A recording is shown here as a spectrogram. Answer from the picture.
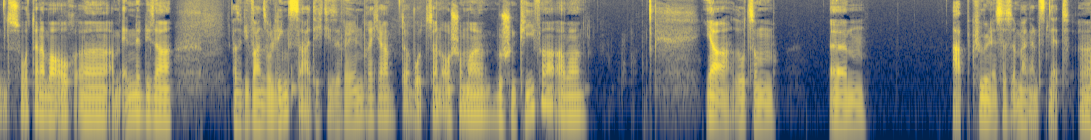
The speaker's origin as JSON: {"language": "German", "region": "Lower Saxony", "country": "Germany", "said": "in Deutschland, in einigen Bundesländern ist, glaube ich, auch Feiertag, aber nicht in Niedersachsen, wo ich herkomme."}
